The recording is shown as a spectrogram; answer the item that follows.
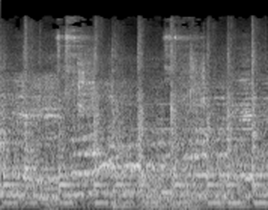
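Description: Live Indian folk song: women singing into microphones over dholak barrel drums and keyboard, with a quick, steady beat of percussion strokes.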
